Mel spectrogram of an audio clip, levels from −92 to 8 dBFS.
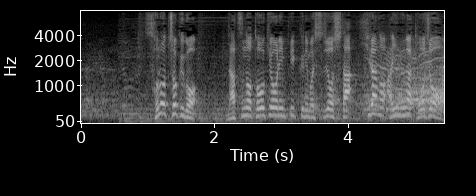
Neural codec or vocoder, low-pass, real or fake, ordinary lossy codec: none; none; real; none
